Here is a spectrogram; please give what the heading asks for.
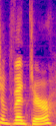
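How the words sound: It is said in a put-on Scottish accent.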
